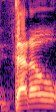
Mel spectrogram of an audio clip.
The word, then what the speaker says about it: Beto: So, how do you pronounce his name? Is it Beto? I've heard it Beto. Beto? Okay, Beto O'Rourke.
